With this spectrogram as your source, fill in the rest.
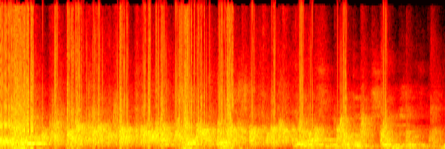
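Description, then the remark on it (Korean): A crowd applauds steadily for several seconds, a dense wash of many hands clapping at once, with scattered voices and cheers mixed in toward the end. “박수 보세요.”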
